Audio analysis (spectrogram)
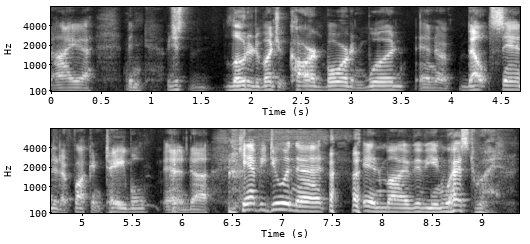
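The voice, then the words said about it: Macho bro voice. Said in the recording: “just did the bro voice when you're talking about tools and stuff”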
